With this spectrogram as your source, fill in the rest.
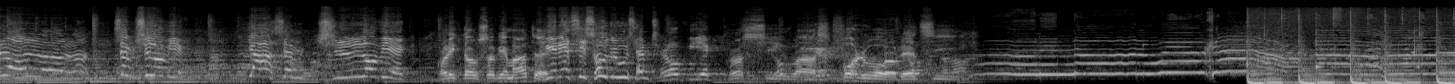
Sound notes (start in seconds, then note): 2.5 drunk speech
